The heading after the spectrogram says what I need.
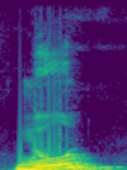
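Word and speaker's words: نے: যেমন দেখো তোমরা নুন ইয়ে জের নে, যদি মারুফ হতো তাহলে আমরা কিন্তু নি বলতাম, কিন্তু না, এখানে নুন ঠিক আছে, জের ঠিক আছে, ইয়ে ঠিক আছে, কিন্তু উচ্চারণটা হয়েছে কিরকম? নে।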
